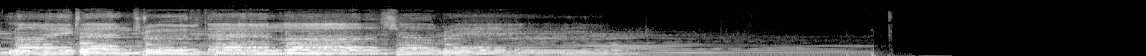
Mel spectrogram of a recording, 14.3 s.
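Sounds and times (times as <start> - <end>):
hymn: 0.0 - 11.0.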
